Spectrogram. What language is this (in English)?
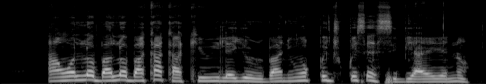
Yoruba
